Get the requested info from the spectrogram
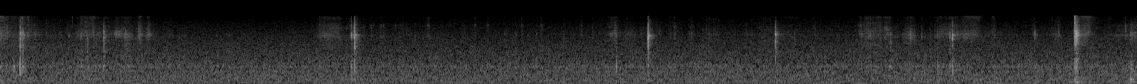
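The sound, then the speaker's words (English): Paper is folded quietly, in half with the color side up in both directions, to make a simple paper butterfly: a soft, steady rustle broken by a handful of sharp little creasing clicks at irregular intervals, with no voices. “We're going to first fold the model in half with the color side up in both directions.”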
